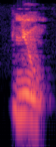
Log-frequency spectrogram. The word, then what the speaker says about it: nu: It is represented by the sign nu. Alright, this is nu. We pronounce it nu.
